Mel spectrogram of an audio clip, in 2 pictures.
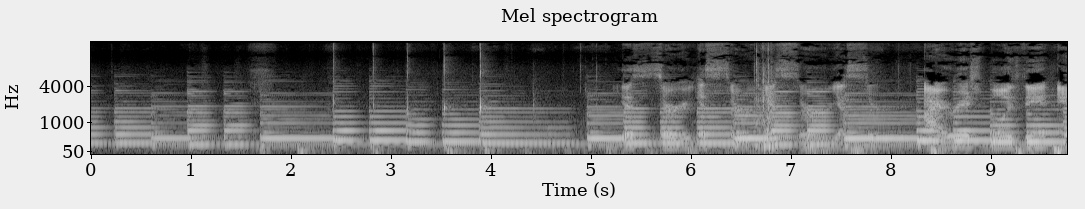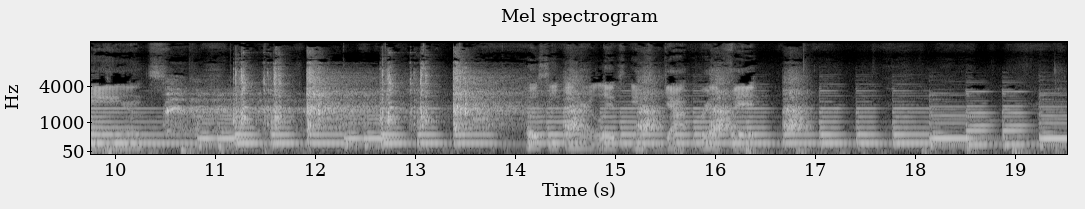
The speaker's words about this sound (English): The beat's not ready yet, sir.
